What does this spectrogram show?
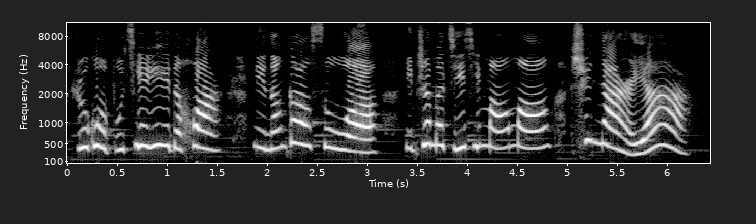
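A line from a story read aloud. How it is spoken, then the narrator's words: Calling out. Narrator (Chinese): 蜘蛛发发喊道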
